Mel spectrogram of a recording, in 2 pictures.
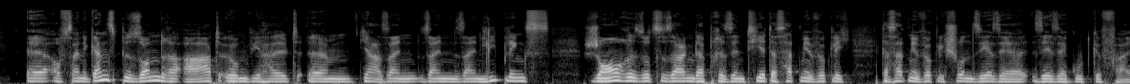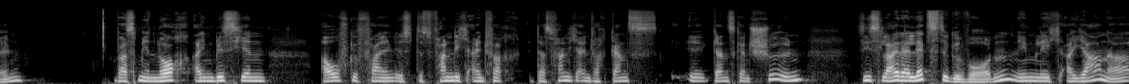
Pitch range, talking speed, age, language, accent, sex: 135-160 Hz, 155 wpm, 50-69, German, German, male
